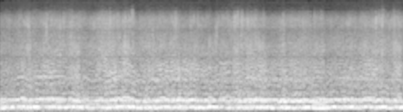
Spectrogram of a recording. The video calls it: BEE SOUNDS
